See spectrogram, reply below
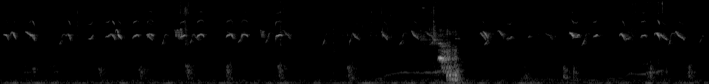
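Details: A brood of newly hatched chicks keeps up busy, high-pitched peeping, quick downward chirps repeated many times a second. Regular soft taps and one strong rustle mid-way are also heard.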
